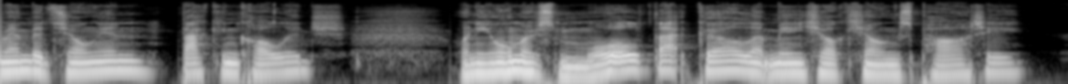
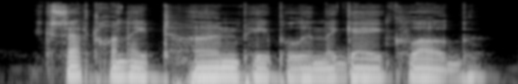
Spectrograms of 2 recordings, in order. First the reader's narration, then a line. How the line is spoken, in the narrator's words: Jisung mutters morosely under his nose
